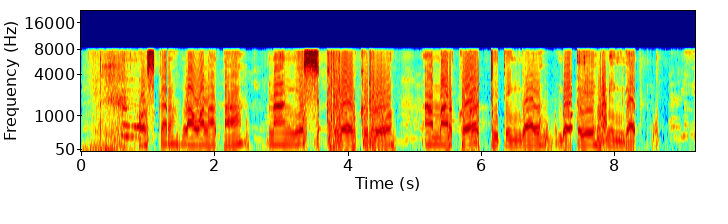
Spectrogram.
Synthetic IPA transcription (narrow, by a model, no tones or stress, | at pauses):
ʔɔskarlawalat̪a | naŋɪsɡ̥ə̤ɾɔɡ̥əɾɔʔamarɡ̥ɔd̪̥i̤t̪iŋɡalmbɔʔeniŋɡat̪̚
